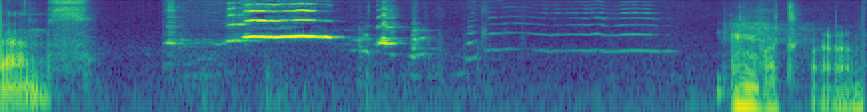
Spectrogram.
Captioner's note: monitor stand squealing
